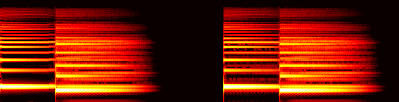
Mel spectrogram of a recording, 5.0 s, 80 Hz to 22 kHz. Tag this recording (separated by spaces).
1 door chime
